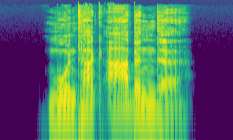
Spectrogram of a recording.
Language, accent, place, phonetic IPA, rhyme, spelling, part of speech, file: German, Germany, Berlin, [ˌmoːntaːkˈʔaːbn̩də], -aːbn̩də, Montagabende, noun, De-Montagabende.ogg
- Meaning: nominative/accusative/genitive plural of Montagabend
